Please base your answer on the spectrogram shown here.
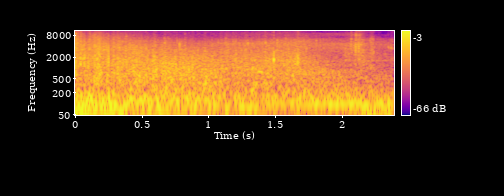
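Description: Tank cannon fire in World of Tanks Blitz, with a T95E6 heavy firing HEAT shells in a tier X battle: a loud, sustained boom with rumbling low end and no voices.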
